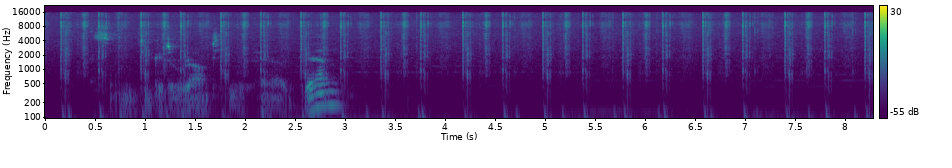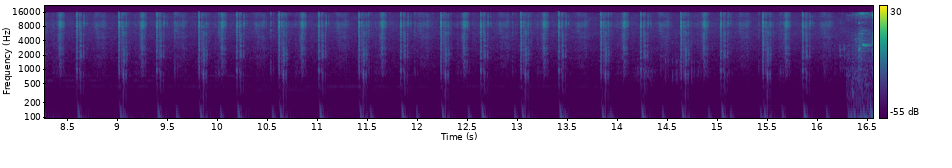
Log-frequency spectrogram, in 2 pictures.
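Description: Footsteps tap quickly and steadily on a stone floor.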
